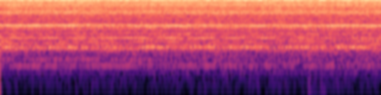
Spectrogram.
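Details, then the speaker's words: Hard drive restarted, red light off: steady high whine with thin rough edge at constant pitch; owner says not happy but not terrible, wonders if a drop of oil on the spindle would help; rough spindle noise. "The drive is spinning. It doesn't sound particularly happy, but, you know, it doesn't also sound particularly terrible either."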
